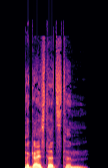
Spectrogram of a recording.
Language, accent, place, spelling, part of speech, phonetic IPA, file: German, Germany, Berlin, begeistertstem, adjective, [bəˈɡaɪ̯stɐt͡stəm], De-begeistertstem.ogg
- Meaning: strong dative masculine/neuter singular superlative degree of begeistert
